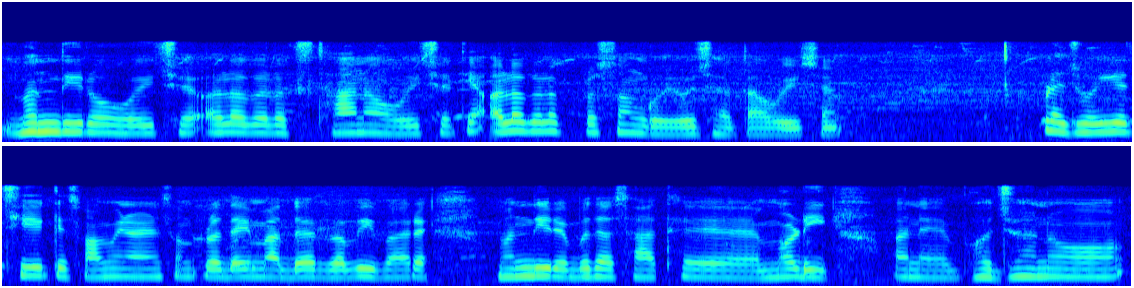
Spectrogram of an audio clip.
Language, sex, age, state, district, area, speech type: Gujarati, female, 18-30, Gujarat, Rajkot, urban, spontaneous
